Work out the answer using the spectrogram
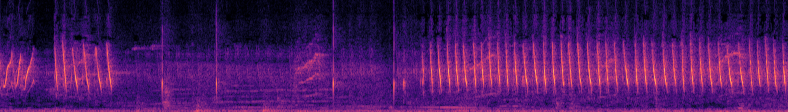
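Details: Short bursts of buzzy trill from a ciblek gunung, a gap with sharp clicks and thin notes, then a sustained fast, high ngebrem trill through the final four seconds.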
